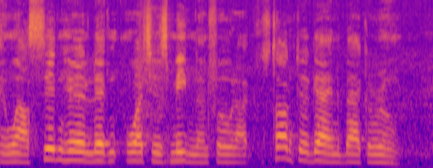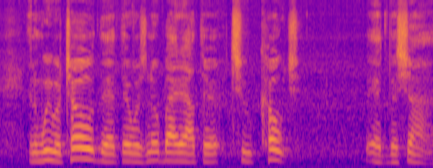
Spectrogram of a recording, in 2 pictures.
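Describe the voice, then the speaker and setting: Speaking at a fairly quick pace, a man with an American accent uses fairly even intonation and a dark, mellow tone at a fairly high pitch. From St. Louis, Missouri. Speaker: public commenter, military veteran. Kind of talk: public comment at board meeting. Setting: public meeting room.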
